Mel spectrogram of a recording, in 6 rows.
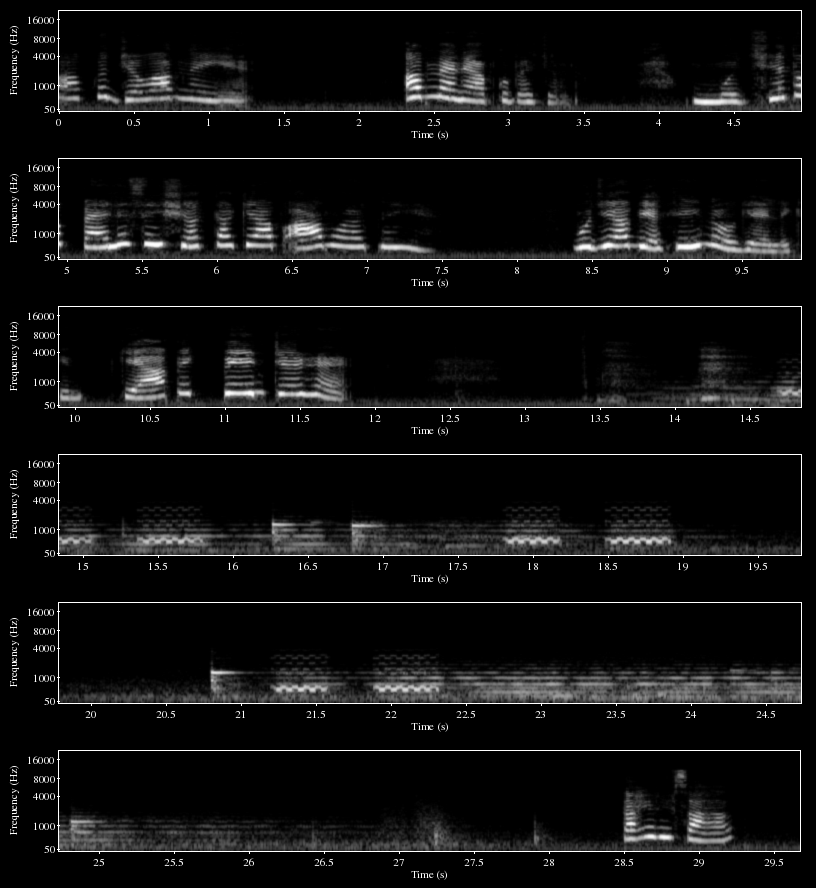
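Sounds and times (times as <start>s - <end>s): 
speech: 0.4s - 1.4s, 2.3s - 7.5s, 8.4s - 11.9s, 28.8s - 29.3s
faint tonal background: 11.5s - 29.6s
telephone ringing with bright electronic trills: 14.7s - 16.0s, 17.8s - 19.0s, 21.1s - 22.4s.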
